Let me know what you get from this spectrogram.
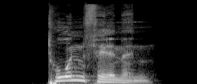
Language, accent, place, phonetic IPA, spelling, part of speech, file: German, Germany, Berlin, [ˈtoːnˌfɪlmən], Tonfilmen, noun, De-Tonfilmen.ogg
- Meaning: dative plural of Tonfilm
